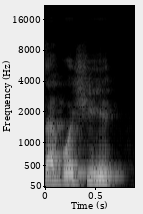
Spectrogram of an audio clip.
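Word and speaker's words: agoge: Só que lá, aquele exército, que também fica separado e que parecem os animais, eram os Agogie. E a pronúncia é Agogi, né? Mesma coisa.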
